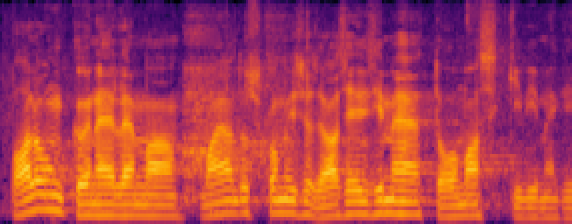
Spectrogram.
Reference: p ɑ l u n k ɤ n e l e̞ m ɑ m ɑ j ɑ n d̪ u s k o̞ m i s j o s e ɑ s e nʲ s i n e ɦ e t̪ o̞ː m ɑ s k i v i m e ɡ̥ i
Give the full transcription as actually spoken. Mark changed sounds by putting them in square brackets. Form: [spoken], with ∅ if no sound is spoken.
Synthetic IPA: p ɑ l u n k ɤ n e l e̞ m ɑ m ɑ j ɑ n d̪ u s k o̞ m i s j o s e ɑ s e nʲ s i [m] e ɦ e t̪ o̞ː m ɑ s k i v i m [æ] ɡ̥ i

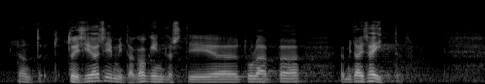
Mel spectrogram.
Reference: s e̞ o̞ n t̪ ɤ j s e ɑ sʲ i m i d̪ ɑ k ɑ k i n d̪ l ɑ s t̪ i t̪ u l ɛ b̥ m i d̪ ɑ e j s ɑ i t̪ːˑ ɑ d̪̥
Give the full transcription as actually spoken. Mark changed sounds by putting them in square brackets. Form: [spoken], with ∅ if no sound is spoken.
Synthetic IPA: s e̞ o̞ n t̪ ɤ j s [i] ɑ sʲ i m i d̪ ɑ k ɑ k i n d̪ l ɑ s t̪ i t̪ u l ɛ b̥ m i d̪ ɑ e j s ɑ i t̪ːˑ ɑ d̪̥

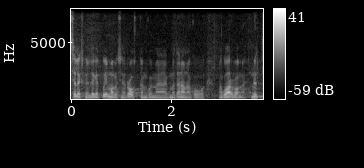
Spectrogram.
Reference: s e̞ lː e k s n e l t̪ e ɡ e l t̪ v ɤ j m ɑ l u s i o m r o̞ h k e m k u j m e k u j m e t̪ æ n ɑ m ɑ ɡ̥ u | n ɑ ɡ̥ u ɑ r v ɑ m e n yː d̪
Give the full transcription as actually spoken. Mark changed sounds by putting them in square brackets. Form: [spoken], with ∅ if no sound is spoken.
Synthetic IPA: s e̞ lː e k s [m] e l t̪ e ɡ e l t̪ v ɤ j m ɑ l u s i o [n] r o̞ h k e m k u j m e k u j m e t̪ æ n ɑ [n] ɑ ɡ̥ u | n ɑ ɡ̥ u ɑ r v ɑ m e n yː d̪

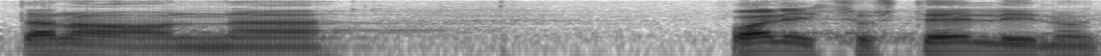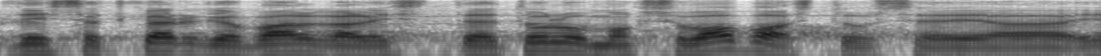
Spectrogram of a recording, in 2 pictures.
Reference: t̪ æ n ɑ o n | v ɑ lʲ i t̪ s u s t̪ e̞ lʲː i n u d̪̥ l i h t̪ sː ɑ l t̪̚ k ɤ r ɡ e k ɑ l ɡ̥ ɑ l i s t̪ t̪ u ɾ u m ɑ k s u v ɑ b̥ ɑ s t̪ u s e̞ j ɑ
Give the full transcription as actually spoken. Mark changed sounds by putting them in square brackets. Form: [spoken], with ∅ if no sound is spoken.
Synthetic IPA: t̪ æ n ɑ o n | v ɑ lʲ i t̪ s u s t̪ e̞ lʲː i n u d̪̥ l i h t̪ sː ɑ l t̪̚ k ɤ r ɡ e [p] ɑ l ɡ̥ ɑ l i s t̪ t̪ u [l] u m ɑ k s u v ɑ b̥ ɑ s t̪ u s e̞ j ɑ

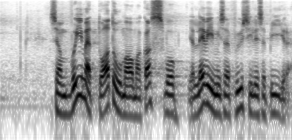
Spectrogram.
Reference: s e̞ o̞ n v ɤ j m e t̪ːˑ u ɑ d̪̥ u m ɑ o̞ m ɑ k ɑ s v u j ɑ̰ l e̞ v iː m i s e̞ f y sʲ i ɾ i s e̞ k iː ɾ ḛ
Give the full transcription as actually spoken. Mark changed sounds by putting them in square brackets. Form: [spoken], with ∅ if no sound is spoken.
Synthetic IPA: s e̞ o̞ n v ɤ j m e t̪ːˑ u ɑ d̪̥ u m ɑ o̞ m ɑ k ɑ s v u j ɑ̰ l e̞ v [i] m i s e̞ f [yː] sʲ i [l] i s e̞ [p] iː ɾ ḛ

